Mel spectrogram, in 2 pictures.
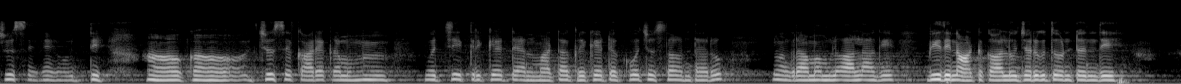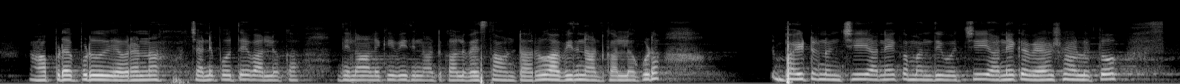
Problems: none marked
